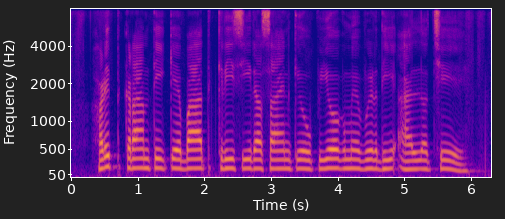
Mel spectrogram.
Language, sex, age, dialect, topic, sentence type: Maithili, male, 18-24, Southern/Standard, agriculture, statement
